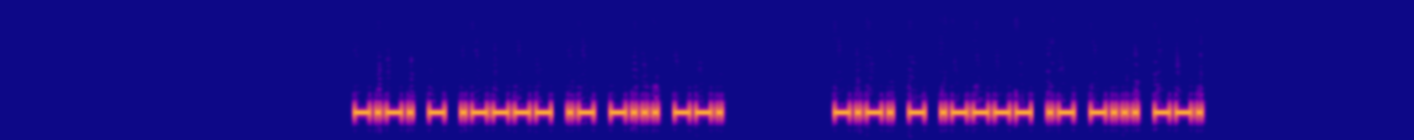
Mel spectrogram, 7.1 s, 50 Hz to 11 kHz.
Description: Morse code, heard as a keyed tone, about 42 wpm, 700 Hz. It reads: CT1ABG CT1ABG
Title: DXCC-100 Call Signs - 6 Characters - Repeated 2x - 45wpm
